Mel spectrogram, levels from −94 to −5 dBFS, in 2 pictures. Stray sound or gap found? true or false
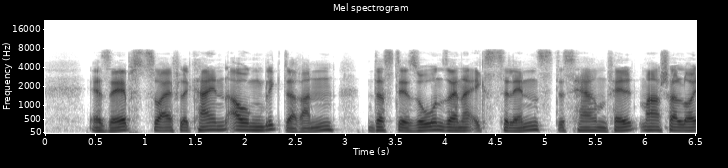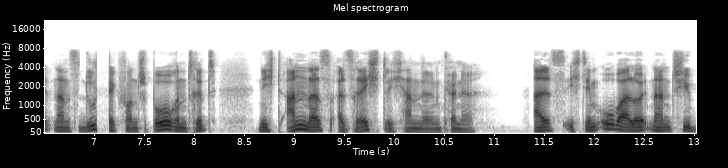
true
